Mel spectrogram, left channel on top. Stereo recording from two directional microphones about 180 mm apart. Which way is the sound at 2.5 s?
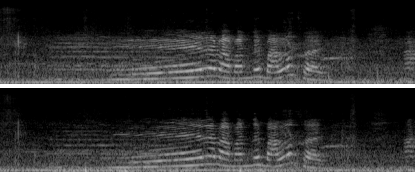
35° left (ahead or behind).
